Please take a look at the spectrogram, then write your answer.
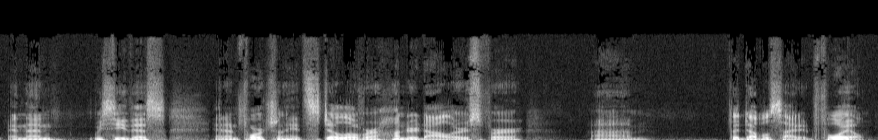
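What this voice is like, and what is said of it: Breathless, agitated speech. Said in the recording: “I think I'm about out of breath there. And my fury, I was trying to contain it.”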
